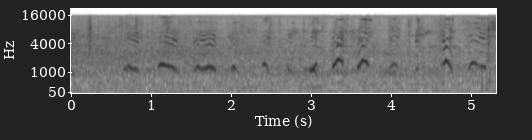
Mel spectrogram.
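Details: Four-week-old Portuguese Water Dog puppies on their first time outside give thin, high whimpering yips in a quick, uneven series of short rising-falling notes, over steady background hiss and a person speaking.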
